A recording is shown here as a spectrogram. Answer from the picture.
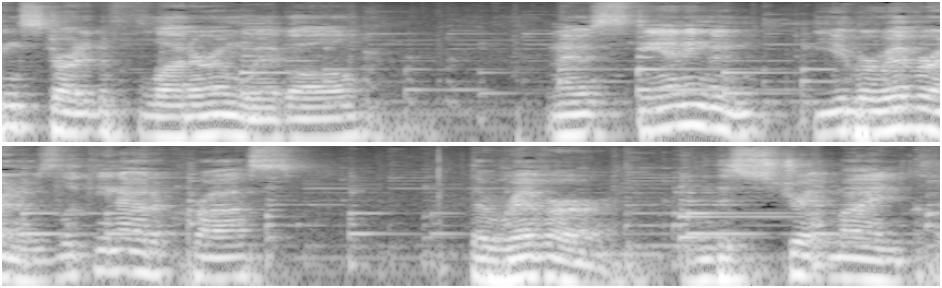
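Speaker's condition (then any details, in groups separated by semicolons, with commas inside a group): No condition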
